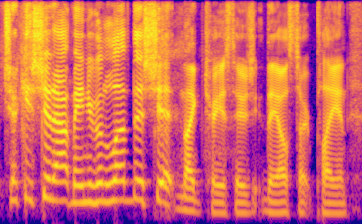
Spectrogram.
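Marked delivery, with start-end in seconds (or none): 0.0-1.8 high, thrilled stoner buddy voice; mock-excited high voice. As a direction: gush like an overjoyed friend. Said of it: "And he's like".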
